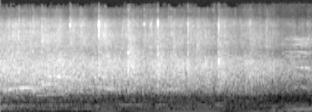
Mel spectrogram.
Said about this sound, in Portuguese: Se é para Jesus, meu irmão, coloca pressão nessas palmas.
